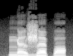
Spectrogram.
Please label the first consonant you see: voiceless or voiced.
voiced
